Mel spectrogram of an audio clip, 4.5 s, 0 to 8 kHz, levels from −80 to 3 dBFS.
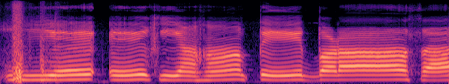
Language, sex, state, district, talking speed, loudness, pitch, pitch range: Hindi, male, Odisha, Malkangiri, 80 wpm, -14 LUFS, 160 Hz, 155-165 Hz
